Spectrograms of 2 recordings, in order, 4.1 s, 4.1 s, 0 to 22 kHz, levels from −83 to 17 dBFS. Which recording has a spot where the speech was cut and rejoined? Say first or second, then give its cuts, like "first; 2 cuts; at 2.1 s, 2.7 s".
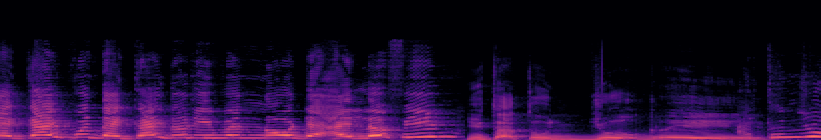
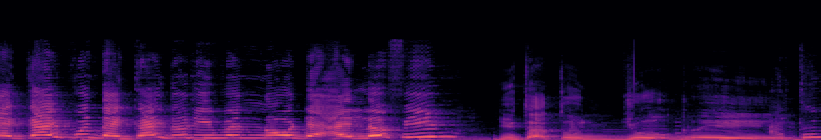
first; 1 cut; at 2.3 s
